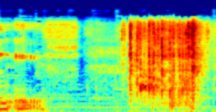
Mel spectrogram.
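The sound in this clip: Tarot cards being shuffled by hand: soft papery rustling at first, then a longer, dense riffle of cards through the second half, fairly loud and steady.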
